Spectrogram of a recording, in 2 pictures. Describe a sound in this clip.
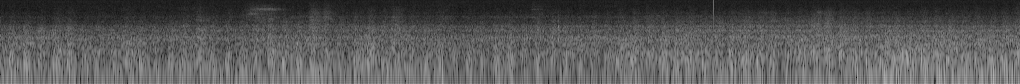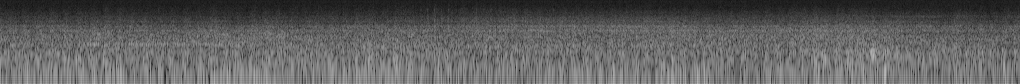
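A train car rumbles steadily as it rolls along.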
